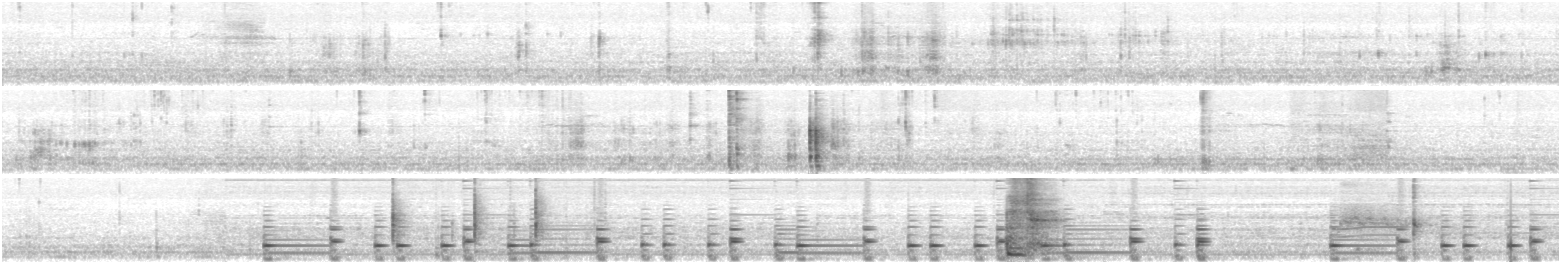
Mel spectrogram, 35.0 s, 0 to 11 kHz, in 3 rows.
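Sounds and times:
chewing and crunching food: 2.1s - 20.9s.

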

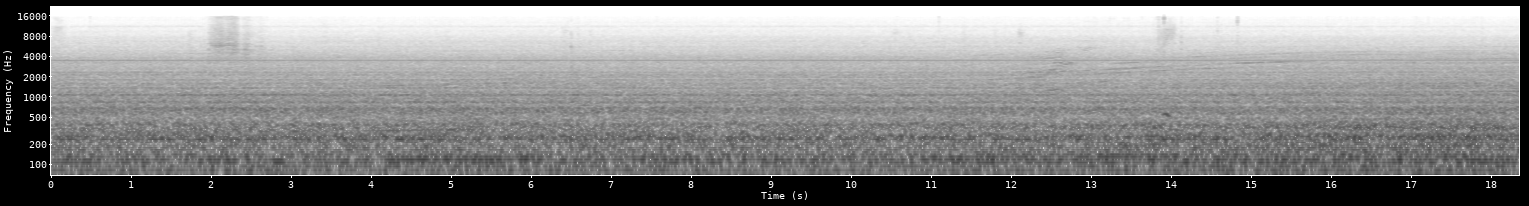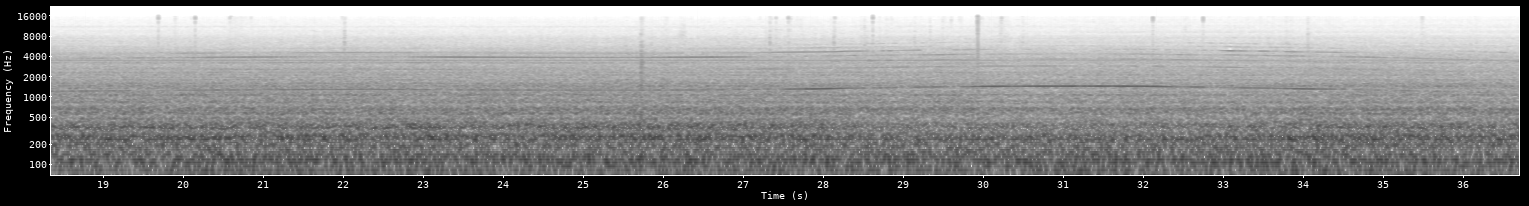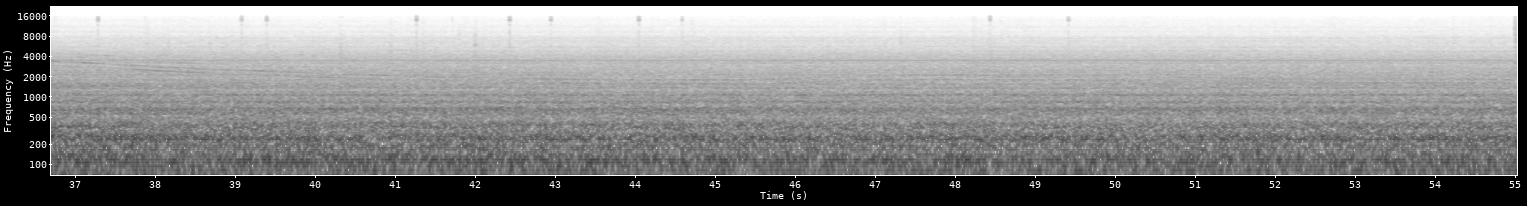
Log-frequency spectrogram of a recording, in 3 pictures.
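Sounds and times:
airliner engines and rushing air: 0.0s - 55.0s
thin engine whine: 11.6s - 40.9s.

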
